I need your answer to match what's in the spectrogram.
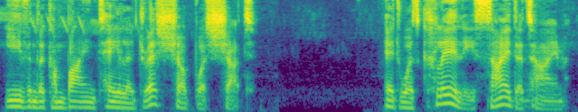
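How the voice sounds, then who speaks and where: A man narrating a pony fanfic story as a dramatic reading, expressive throughout. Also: lowish voice, a little slow.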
